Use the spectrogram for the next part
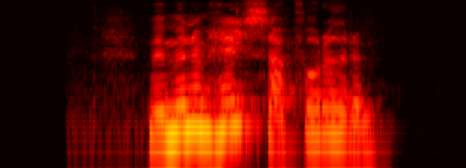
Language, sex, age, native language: Icelandic, female, 40-49, Icelandic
